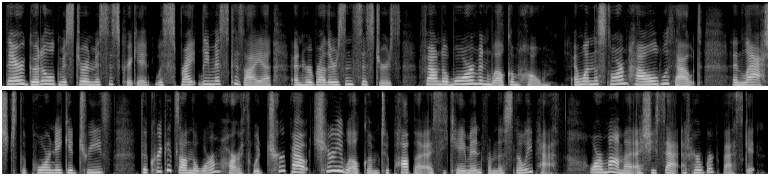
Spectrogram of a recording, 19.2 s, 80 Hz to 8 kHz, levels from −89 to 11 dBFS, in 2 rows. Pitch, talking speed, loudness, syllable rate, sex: 255 Hz, 200 wpm, -20 LUFS, 4.9 syllables/s, female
